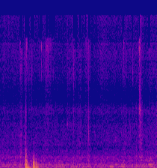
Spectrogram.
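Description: Honey bees dumped out of a box beside a beehive buzz faintly and steadily after a sharp thump or two near the start.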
